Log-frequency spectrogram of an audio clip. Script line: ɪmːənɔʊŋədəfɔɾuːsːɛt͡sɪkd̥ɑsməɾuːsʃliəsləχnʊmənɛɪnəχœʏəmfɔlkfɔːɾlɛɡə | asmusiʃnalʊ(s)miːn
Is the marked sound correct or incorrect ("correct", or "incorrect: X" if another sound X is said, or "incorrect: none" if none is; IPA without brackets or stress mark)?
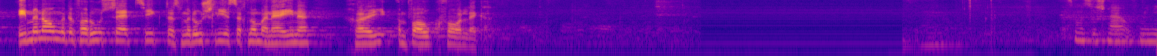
incorrect: f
